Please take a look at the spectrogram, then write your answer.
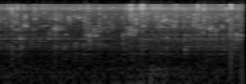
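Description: French fries dropping into bubbling hot frying grease, a crackling, fizzing sizzle with fine popping bursts that swells midway, close up and without talk.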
